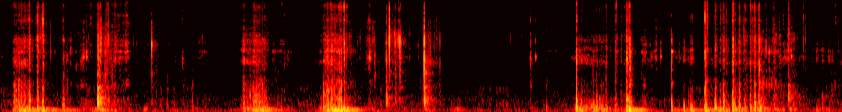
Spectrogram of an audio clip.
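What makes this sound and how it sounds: A utility knife blade cuts flakes from a hand-sized, solid white bar of soap with green patches. Each cut makes a crisp, crunchy scrape with dull low thumps and sharp bright clicks, and the sounds stop dead with almost no ring. The cuts come in uneven bursts with quiet gaps between them.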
